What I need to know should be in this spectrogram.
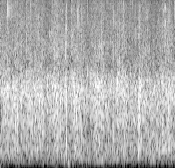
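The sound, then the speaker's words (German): Audience applause for folk music and singing groups on stage at a live event, a dense, steady clapping that holds level throughout with no talk over it. “Und jetzt darf ich Sie alle um einen großen Applaus bitten für unsere Mitwirkenden da auf der Bühne.”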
